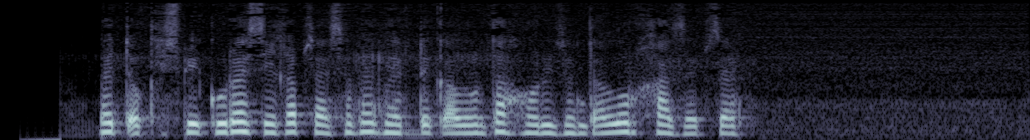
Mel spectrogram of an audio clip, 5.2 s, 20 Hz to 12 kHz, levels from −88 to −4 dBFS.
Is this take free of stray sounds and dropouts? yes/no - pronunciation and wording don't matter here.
yes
